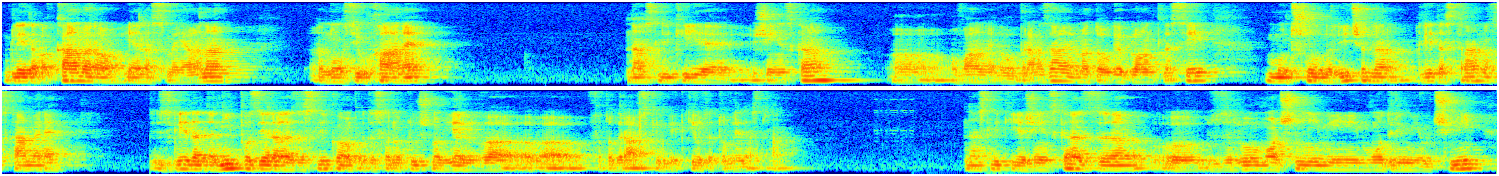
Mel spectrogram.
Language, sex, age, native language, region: Slovenian, male, 30-49, Slovenian, Central Slovenia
